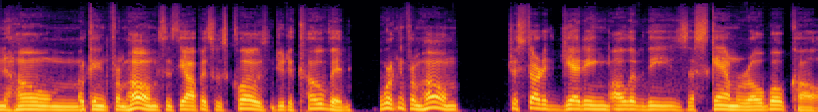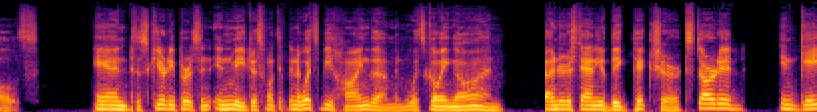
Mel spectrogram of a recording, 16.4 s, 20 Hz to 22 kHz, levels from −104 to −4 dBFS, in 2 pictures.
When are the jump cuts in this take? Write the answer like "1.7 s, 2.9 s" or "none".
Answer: none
